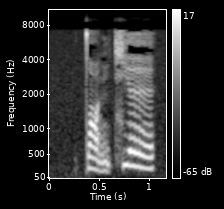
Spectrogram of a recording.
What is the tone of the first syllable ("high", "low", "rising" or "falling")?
low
